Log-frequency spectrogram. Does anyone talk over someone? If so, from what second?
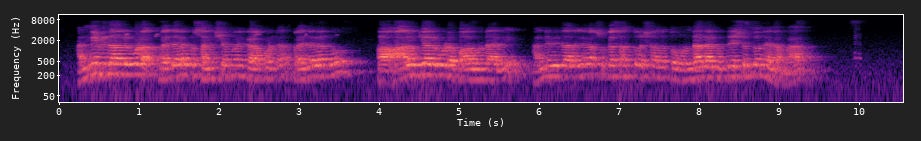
none

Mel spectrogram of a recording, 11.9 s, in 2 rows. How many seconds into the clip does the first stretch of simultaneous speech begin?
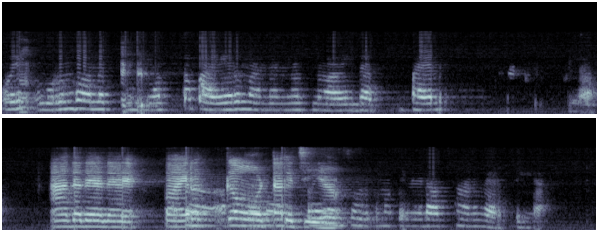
7.8 s

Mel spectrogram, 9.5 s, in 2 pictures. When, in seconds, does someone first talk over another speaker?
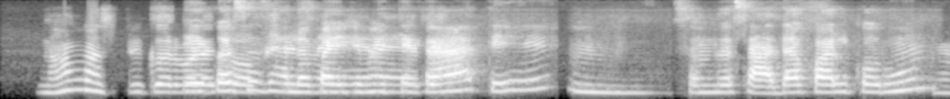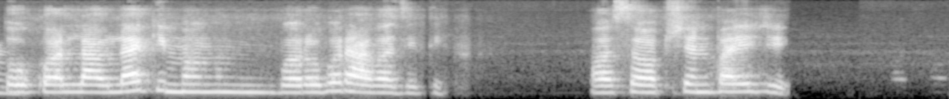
0.9 s

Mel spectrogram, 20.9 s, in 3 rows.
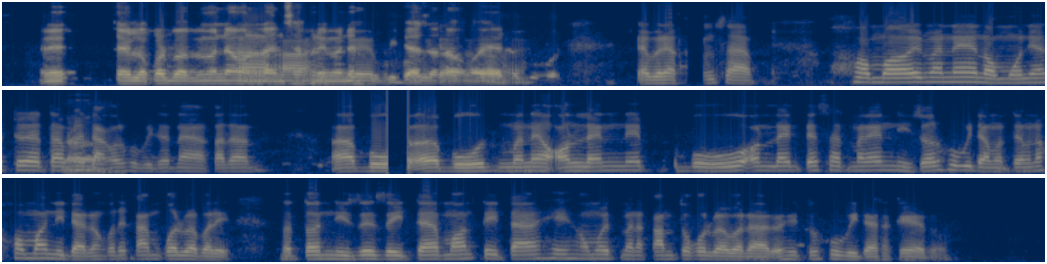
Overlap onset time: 1.6 s

